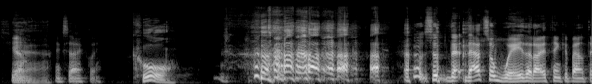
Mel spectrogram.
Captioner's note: laugh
